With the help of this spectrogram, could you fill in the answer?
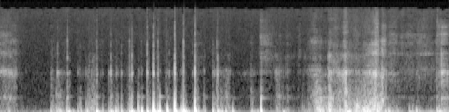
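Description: Fingertips and nails tap and scratch the metal microphone capsules of a handheld recorder, with hands cupping over the capsules at times. The result is a quiet, close run of dull, bass-heavy thumps and soft scratchy rubbing. The taps bunch into a louder cluster in the middle, then give way to a muffled, grainy stretch of rubbing.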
